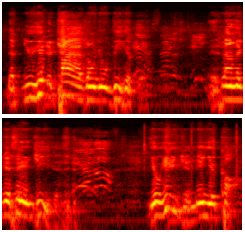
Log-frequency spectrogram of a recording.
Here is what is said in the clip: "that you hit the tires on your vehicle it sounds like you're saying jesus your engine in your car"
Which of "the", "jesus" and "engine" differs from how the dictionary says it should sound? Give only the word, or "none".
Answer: none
